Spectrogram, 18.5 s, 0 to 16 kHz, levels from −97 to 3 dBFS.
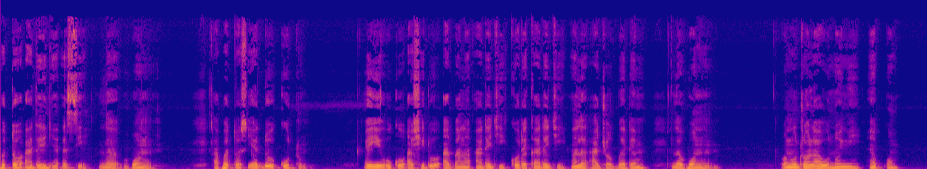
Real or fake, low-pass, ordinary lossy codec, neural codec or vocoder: real; 14.4 kHz; MP3, 64 kbps; none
